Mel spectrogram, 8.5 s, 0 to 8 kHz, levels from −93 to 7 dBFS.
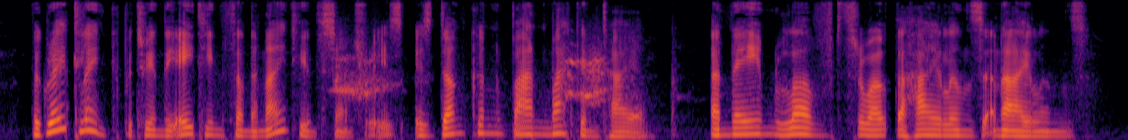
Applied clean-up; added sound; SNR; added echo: neural mask model RNNoise.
